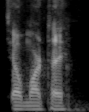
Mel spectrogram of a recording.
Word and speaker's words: Marte: If you would have put $1 on the Josh Naylor, uh, how do you say that? Catel Marde, Martyr, Mart, whatever. Marte.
